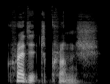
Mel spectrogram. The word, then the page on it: credit crunch: British English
